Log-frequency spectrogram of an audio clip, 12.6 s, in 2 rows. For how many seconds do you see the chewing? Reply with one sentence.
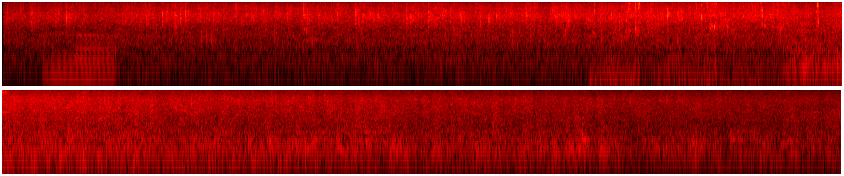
The chewing can be heard for 2 seconds in total.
